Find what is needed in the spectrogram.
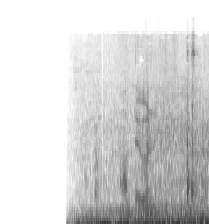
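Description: Car driving on a dirt track, heard from inside the cabin: a loud, steady low engine and road rumble that cuts in about half a second in.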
